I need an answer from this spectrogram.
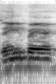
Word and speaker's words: Hebert: We pronounce it as Hebert here, not her.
